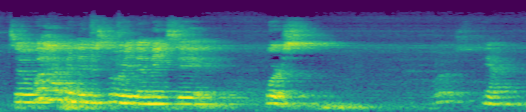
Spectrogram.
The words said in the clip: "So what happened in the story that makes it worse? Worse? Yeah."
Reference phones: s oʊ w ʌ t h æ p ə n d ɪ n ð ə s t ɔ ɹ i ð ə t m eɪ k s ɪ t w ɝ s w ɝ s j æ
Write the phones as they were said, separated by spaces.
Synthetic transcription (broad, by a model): s oʊ w ʌ t h æ p ə n d ɪ n ð ə s t ɔ ɹ i ð ə t m eɪ k s ɪ t w ɝ s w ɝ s j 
